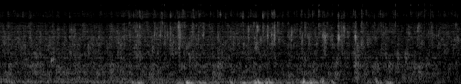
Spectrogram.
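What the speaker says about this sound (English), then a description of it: "See how much water comes out of this thing" Water pours and trickles out of the upper case of a Lima 34 Paymaster, a quiet, continuous splashing flow with small gurgling bursts, close by and without speech.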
